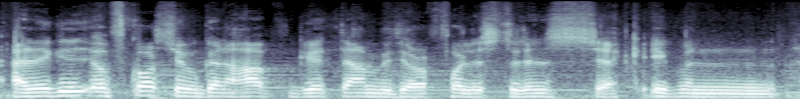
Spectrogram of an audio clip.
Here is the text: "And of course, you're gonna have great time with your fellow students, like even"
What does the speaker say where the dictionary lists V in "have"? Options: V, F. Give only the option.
V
